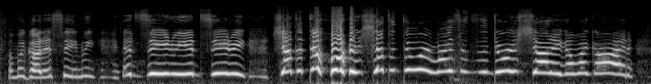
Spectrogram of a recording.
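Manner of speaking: rising to high, loud panic; urgent cries to get the door shut; panicked. Real, not acted. Player spotted by the creature, begging for a shut door, panicked.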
